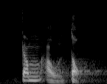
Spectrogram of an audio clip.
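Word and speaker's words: 金牛犢: 但是剛才先說到有這件事發生了嘛，金牛毒啊，大家不用疑惑那個字，那個字讀做毒，金牛毒，OK，個發音好像毒字啊、中毒啊那個毒字咁，OK，下次大家讀聖經讀到個字唔使猶豫，金牛毒那個字即係小牛咁解啊。咁我哋咧有隻金牛毒事件出現，咁你見到呢隻嘢，哇，係你仲 call 錢 call 人開工，好勞民傷財噶咯喎，呢件事已經，你諗下用咗佢幾多金啊，係唔係啊？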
